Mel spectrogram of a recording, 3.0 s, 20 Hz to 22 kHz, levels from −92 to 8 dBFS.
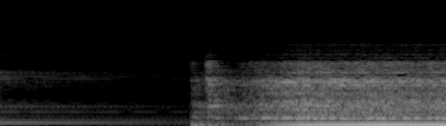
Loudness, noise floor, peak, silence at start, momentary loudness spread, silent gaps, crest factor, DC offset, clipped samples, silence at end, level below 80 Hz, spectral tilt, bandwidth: -34 LUFS; -71 dBFS; -22 dBFS; 1.25 s; 17 LU; none; 14 dB; under 0.1%; under 0.1%; 0 s; -36 dBFS; -10 dB/octave; 3.2 kHz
